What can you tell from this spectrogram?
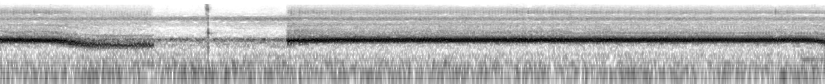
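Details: Periodical cicada of Brood X singing: a steady mid-pitched droning whine that briefly sags and stops, resumes with a click, then holds level before dropping off in pitch, over a faint high buzzing chorus.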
